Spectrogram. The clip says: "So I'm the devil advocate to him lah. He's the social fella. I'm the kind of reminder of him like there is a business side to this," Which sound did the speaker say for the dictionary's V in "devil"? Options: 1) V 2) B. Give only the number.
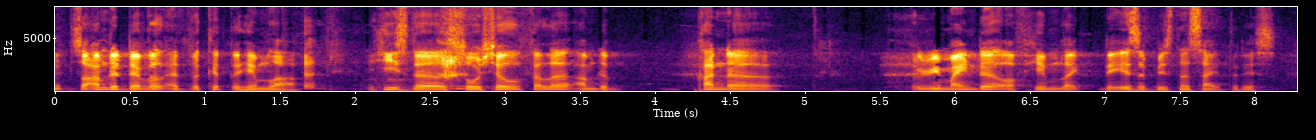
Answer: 1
